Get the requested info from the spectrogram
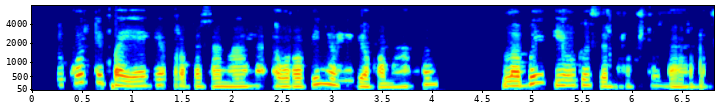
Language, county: Lithuanian, Šiauliai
